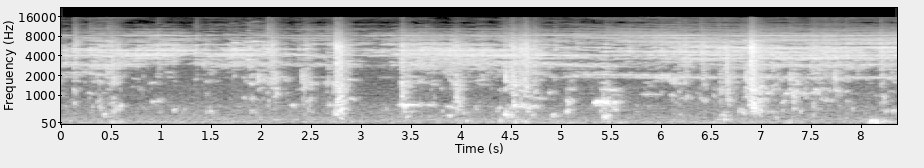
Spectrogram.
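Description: Ride noise of a narrow-gauge passenger train rolling along: a steady hiss with a high steady tone, broken by a few sharp clacks, with faint voices in the background.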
